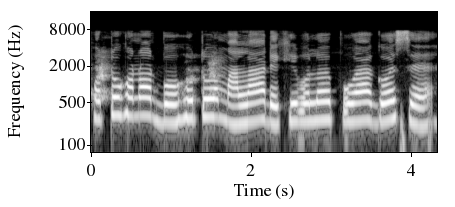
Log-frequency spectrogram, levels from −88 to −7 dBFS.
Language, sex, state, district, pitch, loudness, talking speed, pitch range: Assamese, female, Assam, Sonitpur, 255 Hz, -12 LUFS, 95 wpm, 240-280 Hz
